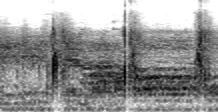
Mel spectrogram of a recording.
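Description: A group of people singing together, with held sung notes over crowd noise.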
